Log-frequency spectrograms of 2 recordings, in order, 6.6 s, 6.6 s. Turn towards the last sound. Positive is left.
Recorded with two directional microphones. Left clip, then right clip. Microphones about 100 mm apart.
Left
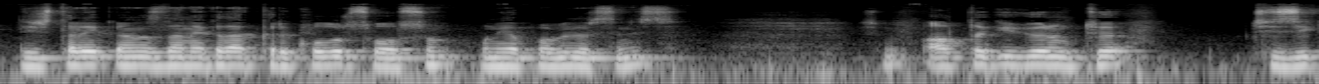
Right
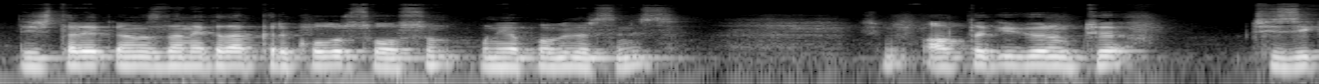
turn(degrees=10)  # may be behind; listen again after turning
